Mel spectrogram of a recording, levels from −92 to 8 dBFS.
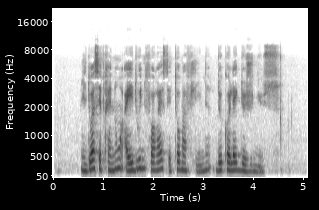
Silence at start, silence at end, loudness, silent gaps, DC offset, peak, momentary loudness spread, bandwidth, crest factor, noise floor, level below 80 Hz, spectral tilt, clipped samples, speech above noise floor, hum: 0.55 s; 0.5 s; -23 LUFS; none; under 0.1%; -2 dBFS; 12 LU; 9.4 kHz; 20 dB; -58 dBFS; -66 dBFS; -5 dB/octave; under 0.1%; 35 dB; none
